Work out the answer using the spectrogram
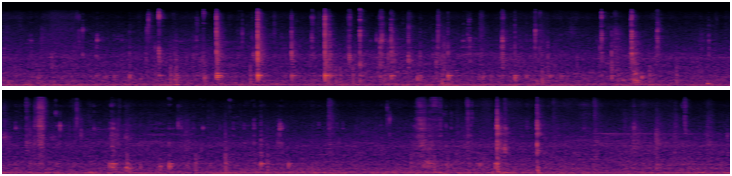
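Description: Close-miked chewing and biting of cake: quiet, irregular wet mouth clicks, with a few sharper ones.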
